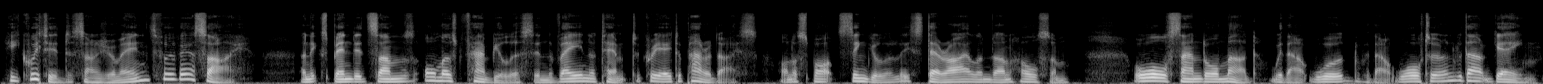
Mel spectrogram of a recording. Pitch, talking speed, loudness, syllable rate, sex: 125 Hz, 145 wpm, -19 LUFS, 4.7 syllables/s, male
